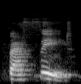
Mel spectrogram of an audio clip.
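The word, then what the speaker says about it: façade: Okay, যেনেকে ধৰি লোৱা এই wordটো FACAD ই, okay, আমি এটো কি বুলি কওঁ, বহুতে ফ্যাকেট বুলি কৈ দিয়ে, ফ্যাকেট নহয়, actually এটো হৈছে facade. এই সি টোৰ pronunciation হৈছে এছৰ নিচিনা.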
